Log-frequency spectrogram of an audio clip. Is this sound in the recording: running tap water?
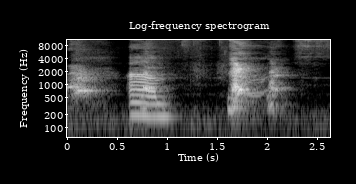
no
